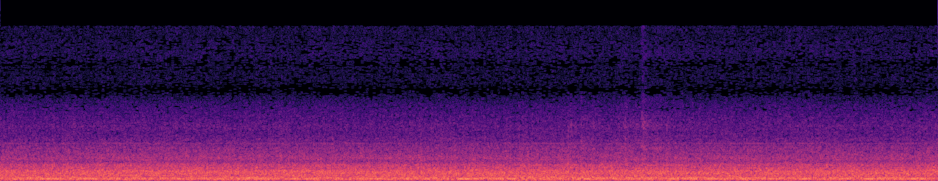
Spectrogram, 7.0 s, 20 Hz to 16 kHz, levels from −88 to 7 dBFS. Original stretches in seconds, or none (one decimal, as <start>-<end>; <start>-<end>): 0.0-2.1; 2.7-4.4; 5.2-7.0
